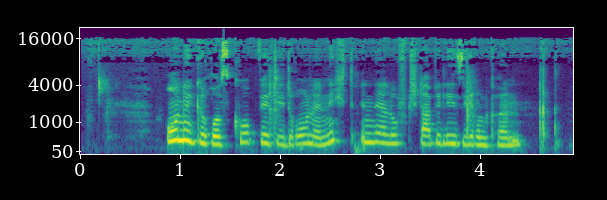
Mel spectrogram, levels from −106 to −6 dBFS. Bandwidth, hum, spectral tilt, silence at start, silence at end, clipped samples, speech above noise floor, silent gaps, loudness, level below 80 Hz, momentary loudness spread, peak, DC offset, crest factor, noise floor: 17 kHz; none; -3.5 dB/octave; 0.1 s; 0.15 s; under 0.1%; 26 dB; none; -18 LUFS; -60 dBFS; 15 LU; 0 dBFS; under 0.1%; 18 dB; -43 dBFS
